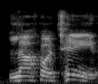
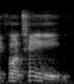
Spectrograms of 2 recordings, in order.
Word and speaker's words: de Fontaine: you gotta say La Fontaine at the end. You can't just say Fontaine.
